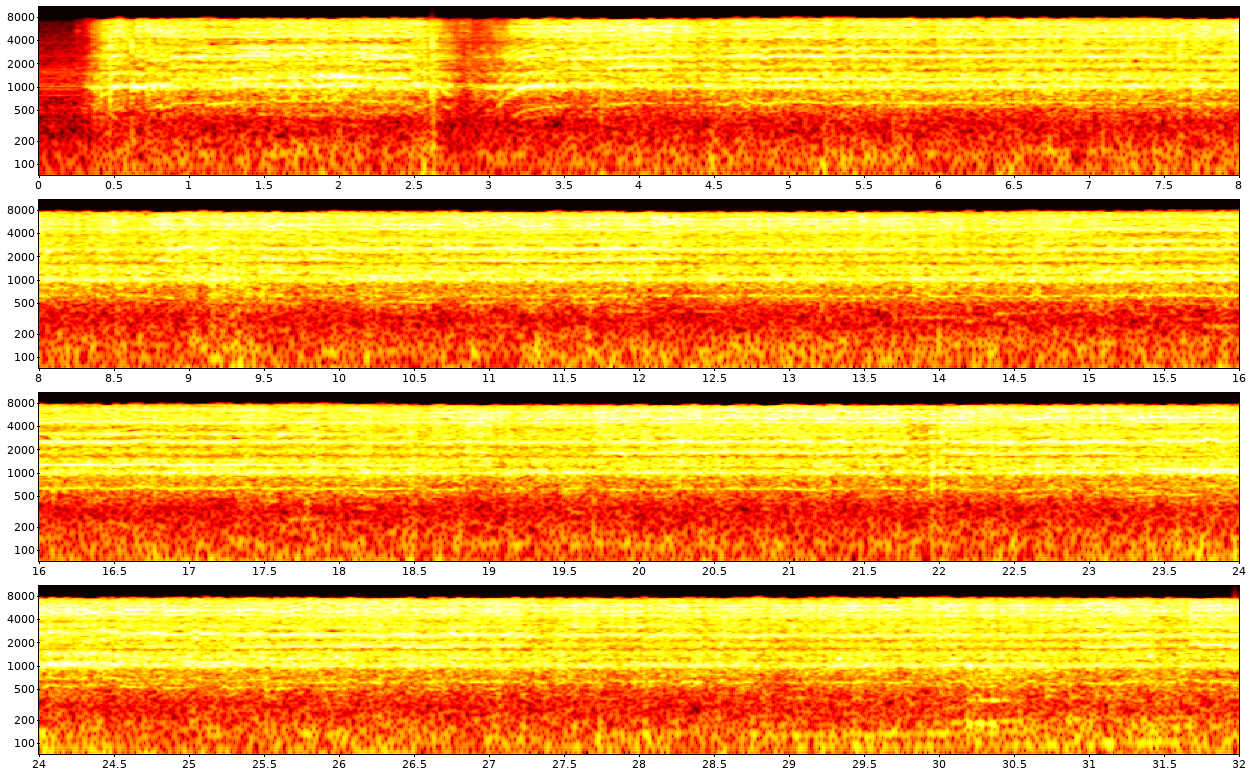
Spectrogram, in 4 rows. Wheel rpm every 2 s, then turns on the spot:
110, 120, 160, 160, 170, 160, 170, 160, 170, 170, 160, 160, 160, 160, 170, 160.
none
